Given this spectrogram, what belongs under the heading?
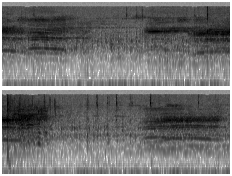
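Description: Sheep bleating in the video game Besiege: several wavering bleats come one after another over a steady background hum, fairly close and moderately loud, with a short sharp knock between them.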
